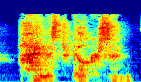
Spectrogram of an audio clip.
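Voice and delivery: hushed whisper. Retelling a son's friend greeting him in the hallway; whispering. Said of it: "He says it in this whisper".

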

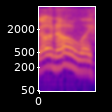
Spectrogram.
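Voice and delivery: high, loud, jokingly sarcastic mock despair. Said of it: "with jokingly sarcastic responses".

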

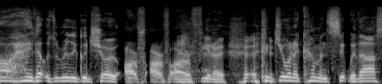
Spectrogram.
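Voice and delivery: eager, excited fanboy gushing.

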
